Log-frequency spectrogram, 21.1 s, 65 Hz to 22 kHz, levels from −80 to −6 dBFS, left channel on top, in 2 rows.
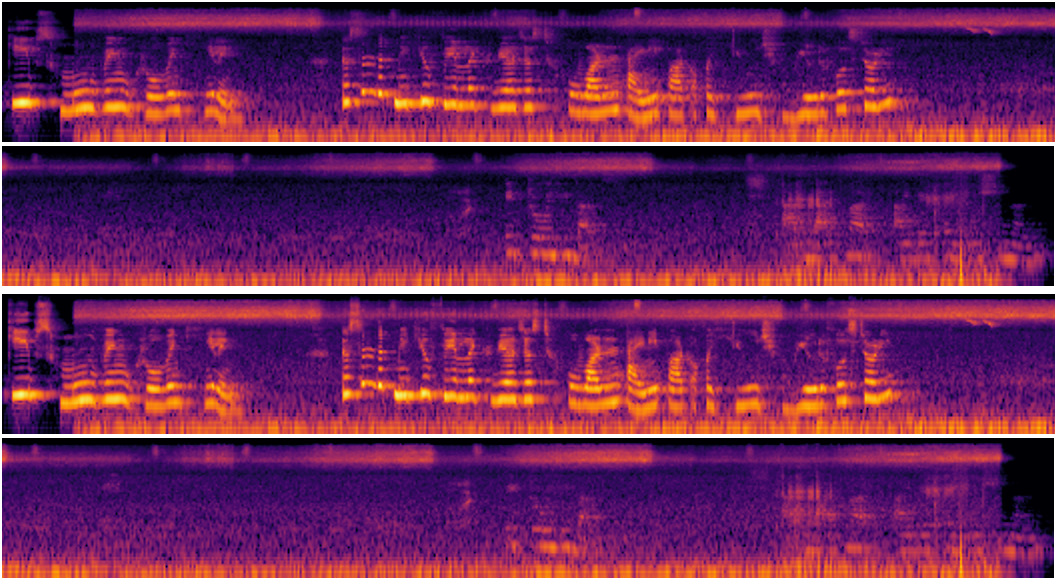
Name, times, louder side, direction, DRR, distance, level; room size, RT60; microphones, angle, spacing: voice 1, 0.1-2.4 3.4-8.9, right 2 dB, 90° right, 13 dB, 1.1 m, -23 dB
sound 1, 0.7-20.5, right 5 dB, 20° right, 0.6 m, -31 dB
voice 2, 15.5-16.7 17.9-20.9, left 1 dB, 70° left, 2 dB, 4.8 m, -43 dB
13.0 x 9.2 x 8.3 m, 0.83 s
head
